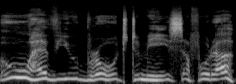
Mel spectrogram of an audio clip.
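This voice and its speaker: This is a put-on character voice at a fairly high pitch. It moves at a moderate pace. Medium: read story. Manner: warm, kindly, wise.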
